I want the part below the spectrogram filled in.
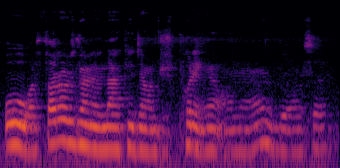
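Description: A woman's voice: mid-range voice, fairly even intonation, fast, warm tone. A young woman chatting casually and giggling over a game, using slang. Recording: echoey room, background noise.

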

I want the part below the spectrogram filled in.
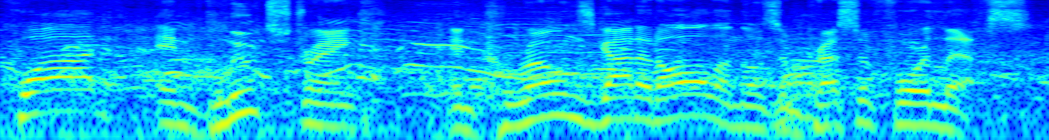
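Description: A man from California doing color commentary on a strongman event, analytical and animated. His pitch sits a bit high and swings a lot. A loud crowd and heavy noise surround him. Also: measured pace. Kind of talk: sports commentary.

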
